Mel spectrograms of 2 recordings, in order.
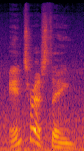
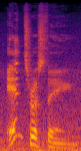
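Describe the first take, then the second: No difference in how they are said.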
